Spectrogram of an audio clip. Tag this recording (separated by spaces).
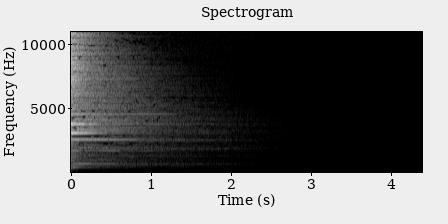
cymbal stereo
